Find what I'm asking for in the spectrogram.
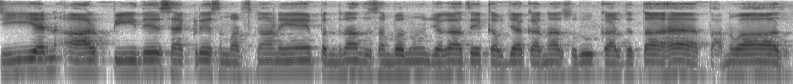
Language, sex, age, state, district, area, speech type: Punjabi, male, 60+, Punjab, Ludhiana, rural, read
